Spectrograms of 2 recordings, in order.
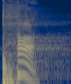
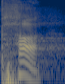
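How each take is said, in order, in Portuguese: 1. O p é solto com sopro de ar. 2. O p é solto com sopro de ar.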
